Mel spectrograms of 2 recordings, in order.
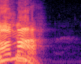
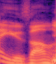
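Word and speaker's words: Uzomah: I feel like one we could talk about is CJ Uzoma, if that's the correct pronunciation. – Uzoma! – Is that right? – Yeah, Uzoma.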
